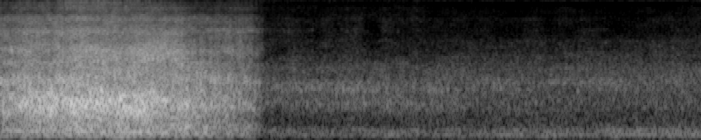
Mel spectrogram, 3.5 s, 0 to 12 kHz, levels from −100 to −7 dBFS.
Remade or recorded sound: remade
